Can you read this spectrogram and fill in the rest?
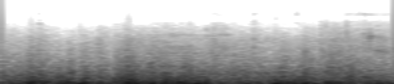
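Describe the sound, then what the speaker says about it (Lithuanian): Strong evening wind in Alberobello, southern Italy, buffets the microphone in a steady low rumble with gusting swells throughout, no voices present. "čia vėjas toks stiprus"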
